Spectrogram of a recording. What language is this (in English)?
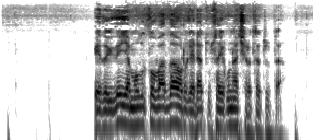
Basque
